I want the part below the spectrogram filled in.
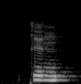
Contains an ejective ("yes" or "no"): no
